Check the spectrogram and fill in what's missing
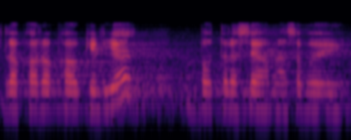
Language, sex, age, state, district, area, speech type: Maithili, female, 60+, Bihar, Purnia, rural, spontaneous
